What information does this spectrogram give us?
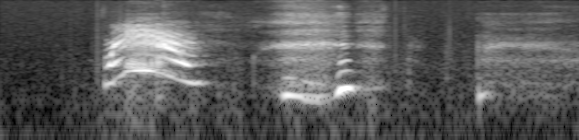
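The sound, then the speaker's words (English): A cat meows, a loud drawn-out meow followed by a shorter two-part call and a faint final mew, with no one talking. “Meow! Meow! You laying on that cat?”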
